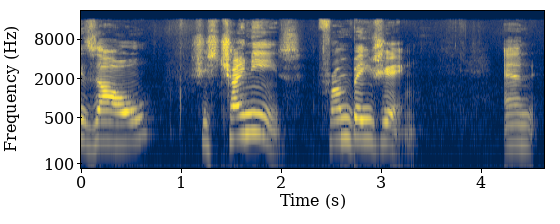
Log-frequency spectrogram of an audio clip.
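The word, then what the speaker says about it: Zhao: up who is Chloe let me pronounce her her last name correctly Chloe Zhou she's Chinese from Beijing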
